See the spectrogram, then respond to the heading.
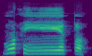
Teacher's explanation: اب طا موٹا بھی، طا پہ قلقلہ بھی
